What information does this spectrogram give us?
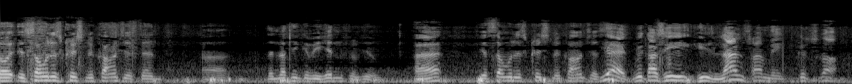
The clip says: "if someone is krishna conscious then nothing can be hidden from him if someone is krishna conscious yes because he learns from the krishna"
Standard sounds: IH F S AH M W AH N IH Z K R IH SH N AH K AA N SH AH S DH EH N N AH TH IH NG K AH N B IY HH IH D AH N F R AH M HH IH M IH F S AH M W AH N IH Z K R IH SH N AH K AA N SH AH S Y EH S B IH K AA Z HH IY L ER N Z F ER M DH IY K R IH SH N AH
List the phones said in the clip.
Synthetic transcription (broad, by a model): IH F S AH M W AH N IH Z K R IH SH N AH K AA N SH AH S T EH N N AH TH IH NG K AH N B IY HH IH D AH N F R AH M HH IH M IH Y S AH M W AH N IH Z K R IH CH N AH K AA N SH AH S Y EH S B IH K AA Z HH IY L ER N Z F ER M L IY K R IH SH N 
